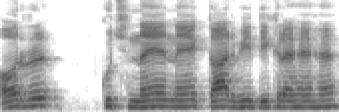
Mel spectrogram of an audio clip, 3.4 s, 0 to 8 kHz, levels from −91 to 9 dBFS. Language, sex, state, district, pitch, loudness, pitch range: Hindi, male, Bihar, Darbhanga, 165 Hz, -25 LUFS, 160-170 Hz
